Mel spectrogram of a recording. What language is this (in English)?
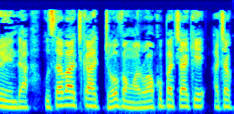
Shona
